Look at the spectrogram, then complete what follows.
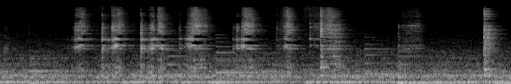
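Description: Chopsticks scraping and tapping against a wok as noodles are served out into a bowl: a run of quick clinks over the first three seconds, then one more near the end.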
